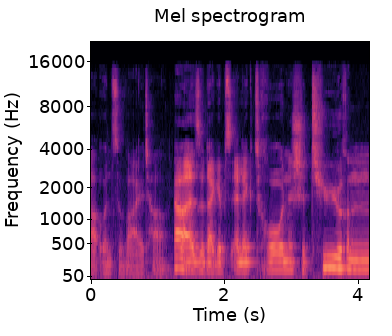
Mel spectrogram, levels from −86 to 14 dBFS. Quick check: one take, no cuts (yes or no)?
no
